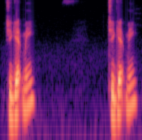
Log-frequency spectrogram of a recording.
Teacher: We don't say 'do you'. We say 'djyuh'.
